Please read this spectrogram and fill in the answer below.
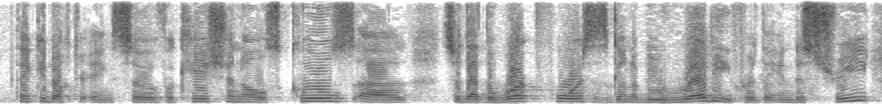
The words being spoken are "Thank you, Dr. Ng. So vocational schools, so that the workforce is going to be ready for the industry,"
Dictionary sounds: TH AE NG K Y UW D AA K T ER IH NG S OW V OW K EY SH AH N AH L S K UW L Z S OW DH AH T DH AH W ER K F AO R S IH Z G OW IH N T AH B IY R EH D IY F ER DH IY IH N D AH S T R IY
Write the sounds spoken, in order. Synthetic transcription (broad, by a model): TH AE NG K Y UW D AA K T ER IH NG S OW V OW K EY SH AH N AH L S K UW L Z S OW DH AH T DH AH W ER K F AO R S IH Z G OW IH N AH B IY R EH D IY F ER DH IY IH N D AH S T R IY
